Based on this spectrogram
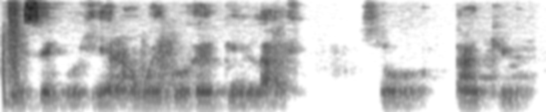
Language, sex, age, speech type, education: Nigerian Pidgin, male, 15-29, spontaneous, secondary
